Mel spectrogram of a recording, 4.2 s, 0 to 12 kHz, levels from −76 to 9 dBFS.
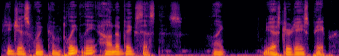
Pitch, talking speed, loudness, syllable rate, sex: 90 Hz, 140 wpm, -20 LUFS, 6.0 syllables/s, male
